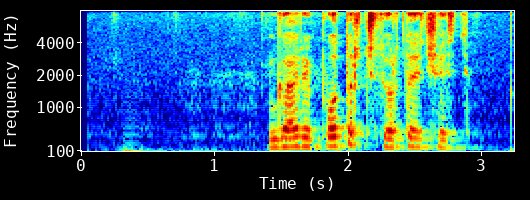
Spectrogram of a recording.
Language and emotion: Russian, neutral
